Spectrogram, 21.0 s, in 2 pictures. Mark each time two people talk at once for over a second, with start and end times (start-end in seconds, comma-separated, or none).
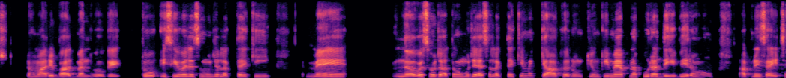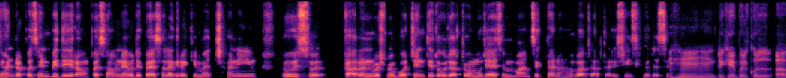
none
